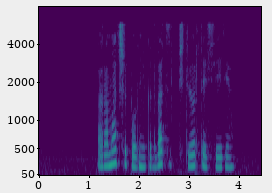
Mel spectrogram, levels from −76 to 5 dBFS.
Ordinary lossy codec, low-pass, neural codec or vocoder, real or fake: MP3, 24 kbps; 7.2 kHz; none; real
